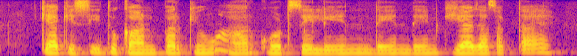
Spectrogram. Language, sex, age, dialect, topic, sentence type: Hindi, female, 18-24, Awadhi Bundeli, banking, question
